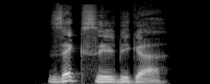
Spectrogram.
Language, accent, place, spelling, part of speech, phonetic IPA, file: German, Germany, Berlin, sechssilbiger, adjective, [ˈzɛksˌzɪlbɪɡɐ], De-sechssilbiger.ogg
- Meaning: inflection of sechssilbig: 1. strong/mixed nominative masculine singular 2. strong genitive/dative feminine singular 3. strong genitive plural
